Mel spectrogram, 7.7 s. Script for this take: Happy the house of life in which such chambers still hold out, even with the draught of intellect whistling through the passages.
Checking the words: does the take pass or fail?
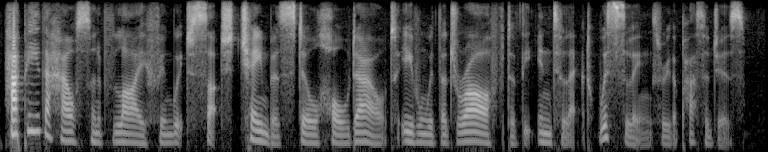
fail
